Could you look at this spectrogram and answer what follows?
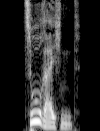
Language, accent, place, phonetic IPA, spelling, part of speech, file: German, Germany, Berlin, [ˈt͡suːˌʁaɪ̯çn̩t], zureichend, verb, De-zureichend.ogg
- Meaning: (verb) present participle of zureichen; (adjective) adequate, sufficient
